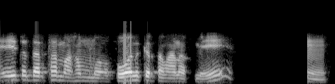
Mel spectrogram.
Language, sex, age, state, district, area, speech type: Sanskrit, male, 30-45, Karnataka, Uttara Kannada, rural, conversation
